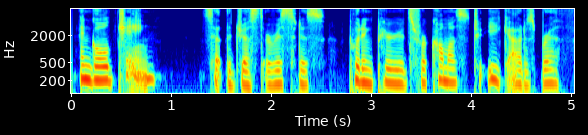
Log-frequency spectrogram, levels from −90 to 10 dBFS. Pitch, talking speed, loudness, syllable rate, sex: 185 Hz, 190 wpm, -18 LUFS, 5.4 syllables/s, female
